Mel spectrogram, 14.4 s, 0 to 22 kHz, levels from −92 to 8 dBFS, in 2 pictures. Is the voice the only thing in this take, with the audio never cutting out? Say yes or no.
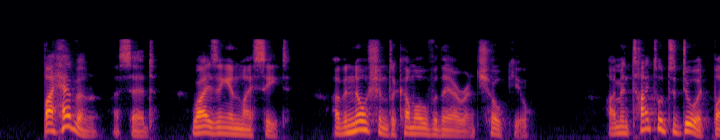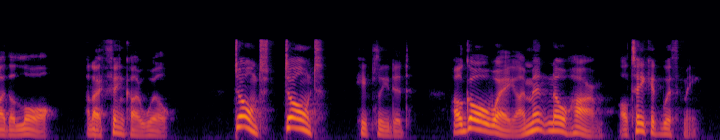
yes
